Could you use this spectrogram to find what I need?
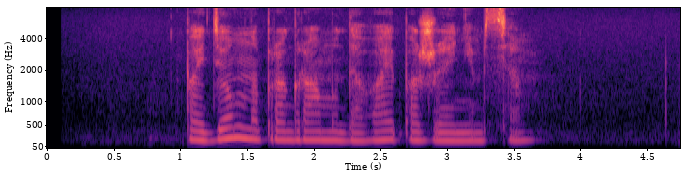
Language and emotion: Russian, neutral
